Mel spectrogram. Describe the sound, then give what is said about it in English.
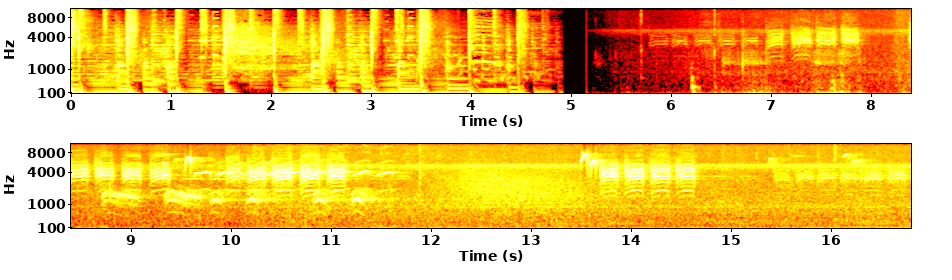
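Chickadees giving alarm calls while mobbing a bird predator, with a crow nearby: loud harsh caws fill the first seconds, then after a brief pause come many rapid, high-pitched scolding calls. “Yeah, we've got some angry little chickadees there.”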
